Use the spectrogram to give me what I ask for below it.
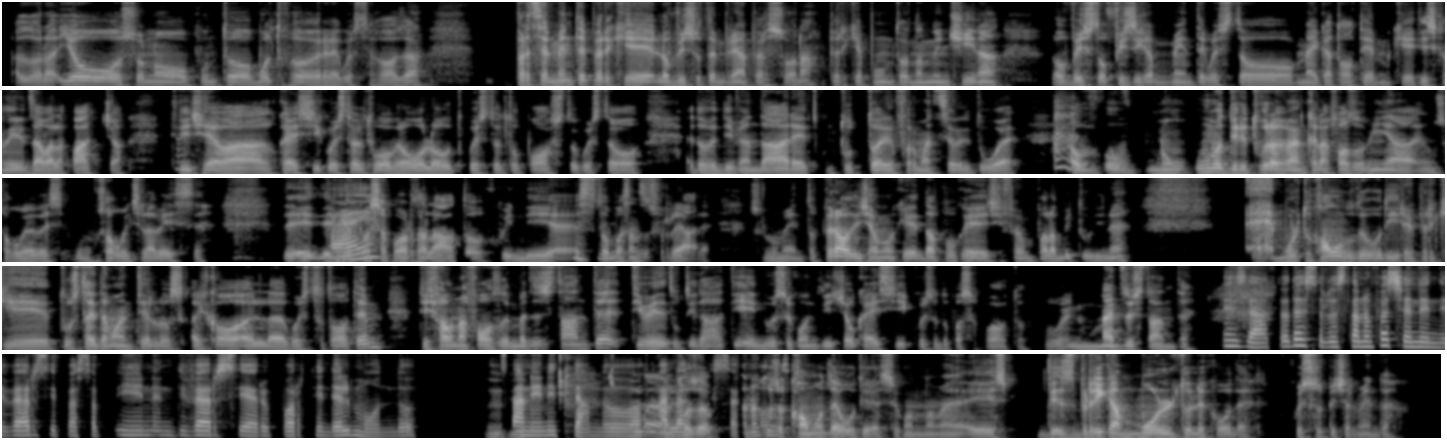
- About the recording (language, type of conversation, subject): Italian, podcast, Ti capita di insegnare la tecnologia agli altri?
- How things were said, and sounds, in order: "favorevole" said as "favorele"; unintelligible speech; other background noise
